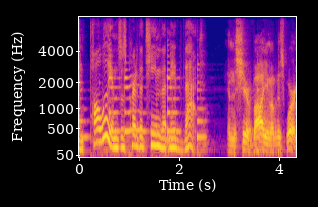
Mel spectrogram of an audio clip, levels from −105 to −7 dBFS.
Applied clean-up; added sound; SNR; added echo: neural mask model RNNoise.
